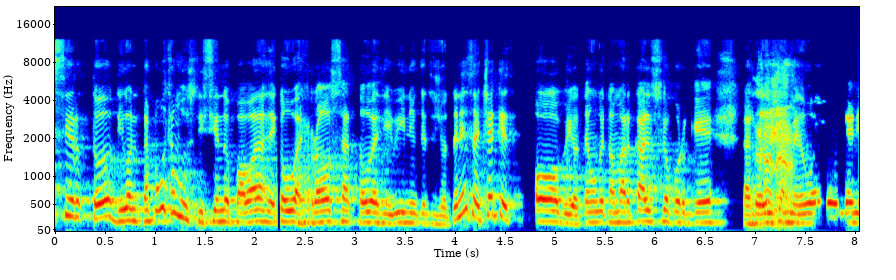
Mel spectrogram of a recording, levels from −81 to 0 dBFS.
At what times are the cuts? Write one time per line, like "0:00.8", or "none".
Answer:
0:02.2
